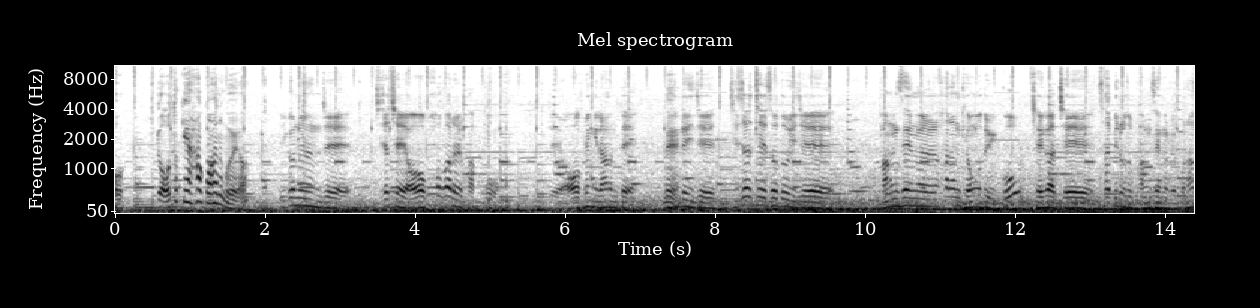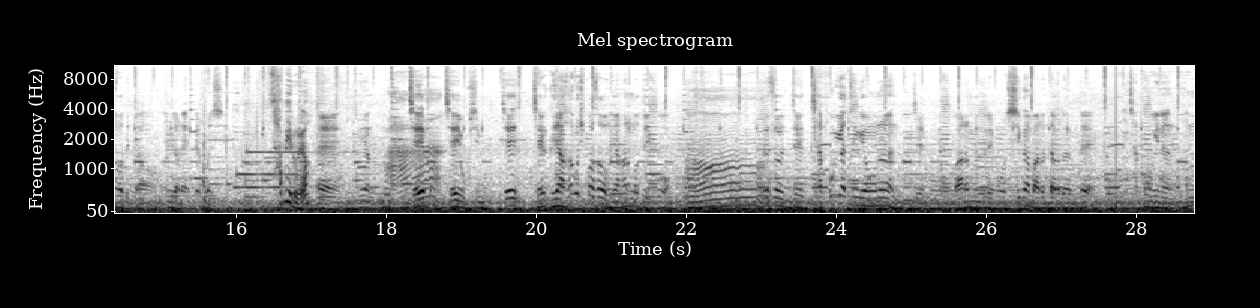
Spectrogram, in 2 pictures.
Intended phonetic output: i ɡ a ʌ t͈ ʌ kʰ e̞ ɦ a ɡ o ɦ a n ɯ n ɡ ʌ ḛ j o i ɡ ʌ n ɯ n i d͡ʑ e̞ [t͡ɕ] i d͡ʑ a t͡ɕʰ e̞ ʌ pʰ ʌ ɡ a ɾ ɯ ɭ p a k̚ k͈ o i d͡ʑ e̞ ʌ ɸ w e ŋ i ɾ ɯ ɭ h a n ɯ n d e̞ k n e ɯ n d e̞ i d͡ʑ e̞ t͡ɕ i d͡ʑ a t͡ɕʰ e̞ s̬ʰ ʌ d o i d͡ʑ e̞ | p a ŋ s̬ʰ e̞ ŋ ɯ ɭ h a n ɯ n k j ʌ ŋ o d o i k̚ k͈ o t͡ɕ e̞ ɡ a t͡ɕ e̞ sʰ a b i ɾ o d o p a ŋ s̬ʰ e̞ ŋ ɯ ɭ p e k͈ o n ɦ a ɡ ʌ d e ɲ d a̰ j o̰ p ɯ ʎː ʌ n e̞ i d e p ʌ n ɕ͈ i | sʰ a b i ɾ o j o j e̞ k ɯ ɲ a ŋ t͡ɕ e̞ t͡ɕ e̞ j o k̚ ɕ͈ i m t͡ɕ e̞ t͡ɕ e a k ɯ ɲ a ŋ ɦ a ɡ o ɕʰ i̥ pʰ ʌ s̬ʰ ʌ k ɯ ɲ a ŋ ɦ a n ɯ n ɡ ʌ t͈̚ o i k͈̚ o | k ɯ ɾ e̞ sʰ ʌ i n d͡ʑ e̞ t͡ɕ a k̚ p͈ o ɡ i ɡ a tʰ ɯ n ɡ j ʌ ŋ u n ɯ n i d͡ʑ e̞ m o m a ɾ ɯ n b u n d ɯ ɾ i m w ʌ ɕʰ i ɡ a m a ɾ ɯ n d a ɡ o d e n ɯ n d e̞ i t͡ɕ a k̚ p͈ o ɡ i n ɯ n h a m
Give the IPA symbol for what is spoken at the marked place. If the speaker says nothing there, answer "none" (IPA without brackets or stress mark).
t͡ɕ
